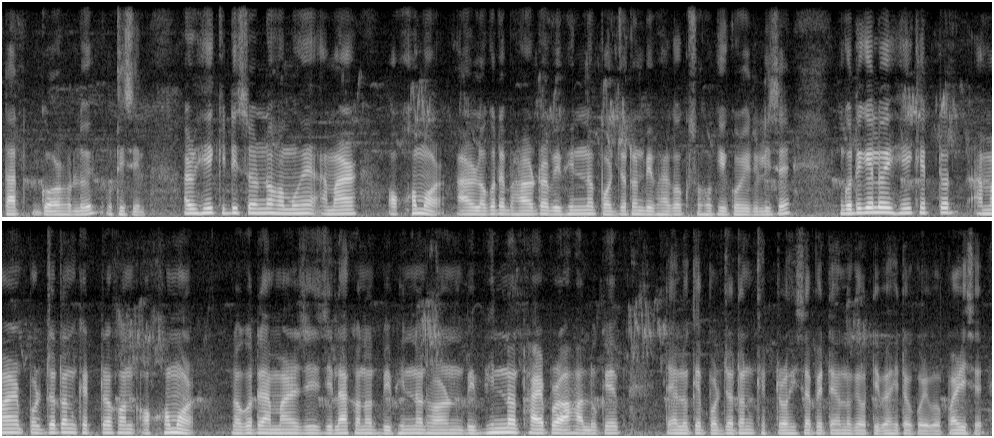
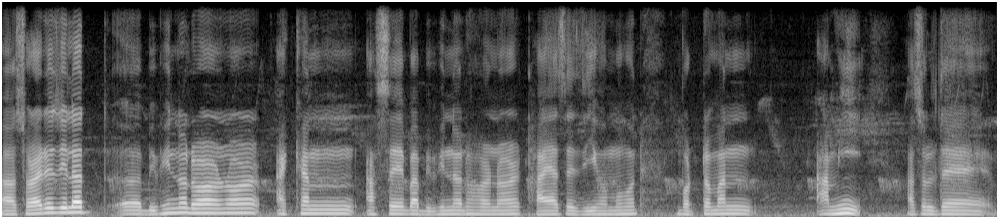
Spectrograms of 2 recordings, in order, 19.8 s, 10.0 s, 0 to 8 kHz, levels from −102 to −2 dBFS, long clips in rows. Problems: constant background noise, background conversations at intervals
